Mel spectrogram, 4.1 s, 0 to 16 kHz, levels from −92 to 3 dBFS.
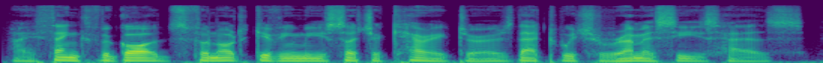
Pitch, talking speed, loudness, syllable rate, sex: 95 Hz, 235 wpm, -20 LUFS, 5.4 syllables/s, male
